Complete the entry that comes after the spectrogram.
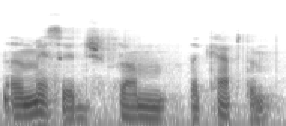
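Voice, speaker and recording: An actor playing a greedy foreign smuggler in a 1930s radio drama, smug and conspiratorial. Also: male voice, very deep voice, flat delivery, takes it slowly, exaggerated voice. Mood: urgent, secretive. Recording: muffled, noisy 1930s radio recording.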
